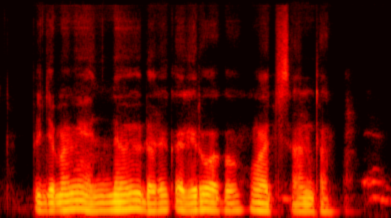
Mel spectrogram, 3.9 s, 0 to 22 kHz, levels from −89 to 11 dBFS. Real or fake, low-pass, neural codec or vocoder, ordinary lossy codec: fake; none; codec, 44.1 kHz, 2.6 kbps, SNAC; none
